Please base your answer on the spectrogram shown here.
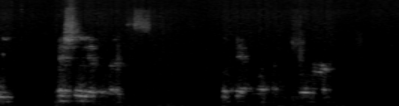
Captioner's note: faintly speaking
